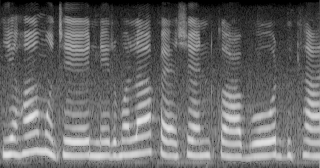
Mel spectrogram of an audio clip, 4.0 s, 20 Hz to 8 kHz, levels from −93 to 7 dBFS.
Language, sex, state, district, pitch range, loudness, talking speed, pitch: Hindi, female, Madhya Pradesh, Katni, 240-265 Hz, -11 LUFS, 120 wpm, 250 Hz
